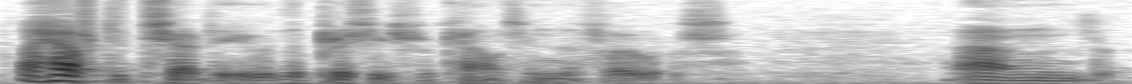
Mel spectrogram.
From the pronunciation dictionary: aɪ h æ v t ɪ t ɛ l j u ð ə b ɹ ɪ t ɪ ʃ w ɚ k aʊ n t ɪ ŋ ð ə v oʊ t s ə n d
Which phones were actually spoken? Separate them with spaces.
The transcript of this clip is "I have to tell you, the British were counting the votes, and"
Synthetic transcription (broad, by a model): aɪ h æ f t ɪ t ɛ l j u ð ə b ɹ ɪ t ɪ ʃ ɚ k aʊ n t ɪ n ð ə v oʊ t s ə n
